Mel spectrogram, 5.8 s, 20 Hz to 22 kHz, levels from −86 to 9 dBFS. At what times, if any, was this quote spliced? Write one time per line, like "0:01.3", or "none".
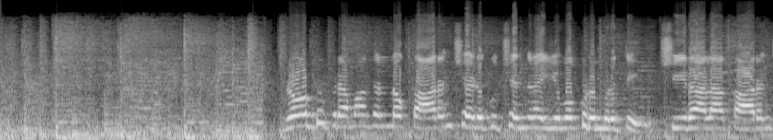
0:01.2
